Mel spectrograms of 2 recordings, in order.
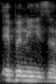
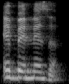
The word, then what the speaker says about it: Ebenezer: It's Ebenezer, my lady. Ebenezer. Okay, all right. That's the. How do you pronounce Ebenezer? However, my lady chooses. How do you pronounce it yourself? My mother says Ebenezer.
